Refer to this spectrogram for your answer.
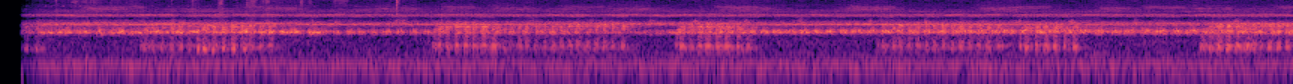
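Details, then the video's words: Frogs calling at night, a chorus said to call rain: bursts of rapid, rattling pulsed croaks about a second long, repeated with short pauses, over a constant shrill hum of insects. "SUARA KODOK KATAK | Panggil Hujan"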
